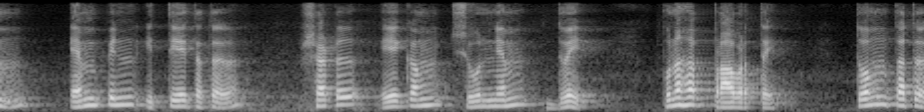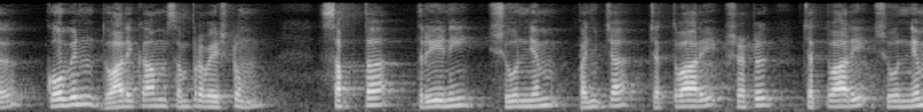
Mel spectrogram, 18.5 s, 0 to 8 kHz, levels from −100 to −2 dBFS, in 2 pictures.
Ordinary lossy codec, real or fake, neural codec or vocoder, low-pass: none; fake; codec, 16 kHz in and 24 kHz out, 1 kbps, XY-Tokenizer; 7.2 kHz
